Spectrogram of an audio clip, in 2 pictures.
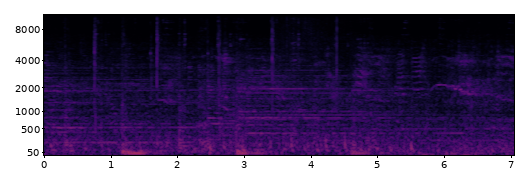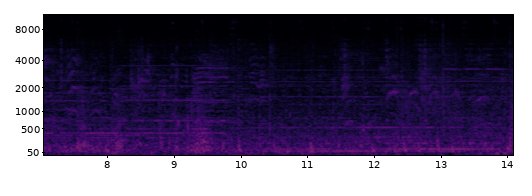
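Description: Horse sounds in the video game Red Dead Redemption 2: hoof clip-clop and a whinny amid a busy, dense mix of crashes and outdoor game noise that runs throughout.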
